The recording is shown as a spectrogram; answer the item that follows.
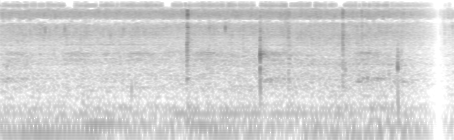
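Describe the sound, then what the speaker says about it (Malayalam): Ground masala paste sizzles steadily in a pan of frying onion and ginger for a Kerala-style king fish curry, a continuous close crackle with a few sharp stirring clinks. "ഈ അരച്ച് വെച്ചിരിക്കുന്ന അരപ്പ് ഇതിനകത്തേക്ക് ചേർത്ത് കൊടുക്കാം"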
